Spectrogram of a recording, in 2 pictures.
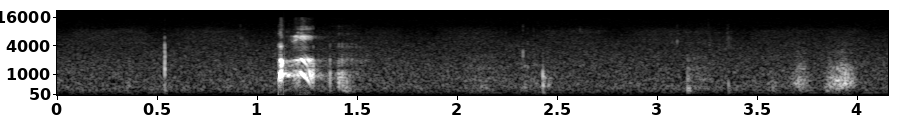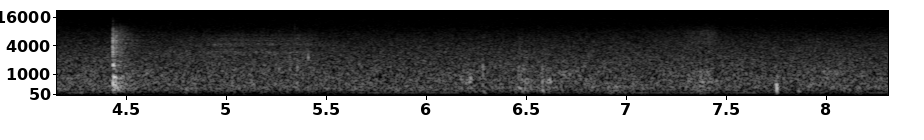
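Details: Quiet room with a few soft, abrupt catches and squeaks at irregular intervals, occasional hiccups after feeding; hiccups.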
